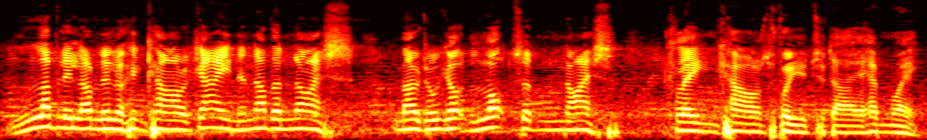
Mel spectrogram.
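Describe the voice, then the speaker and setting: A man's voice: on the high side, fairly bright tone. A man with an English accent working as an auctioneer, giving a live auction patter with repetitive bid calls and chatty asides. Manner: rapid repetitive calling of bids, chatty asides. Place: live car auction, amplified to bidders. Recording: live auction sound with clear background noise.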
